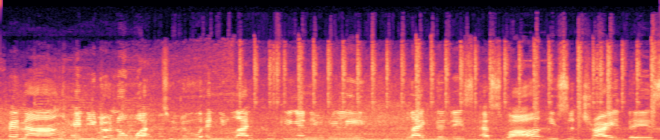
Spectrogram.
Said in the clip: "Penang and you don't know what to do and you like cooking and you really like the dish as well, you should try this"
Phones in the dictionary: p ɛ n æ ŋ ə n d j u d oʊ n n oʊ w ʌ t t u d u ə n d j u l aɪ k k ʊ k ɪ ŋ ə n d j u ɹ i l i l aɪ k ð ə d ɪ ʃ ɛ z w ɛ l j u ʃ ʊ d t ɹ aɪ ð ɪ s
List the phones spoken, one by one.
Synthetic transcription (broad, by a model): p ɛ n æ ŋ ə n j u d oʊ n n oʊ w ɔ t t u d u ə n j u l aɪ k k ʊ k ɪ ŋ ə n j u ɹ i l i l aɪ k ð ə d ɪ s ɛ s w ɛ l j u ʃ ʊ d t ɹ aɪ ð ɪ s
